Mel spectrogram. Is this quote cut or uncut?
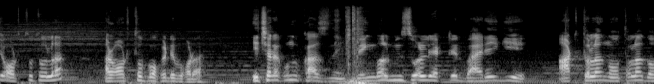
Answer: cut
